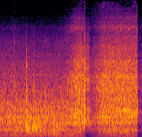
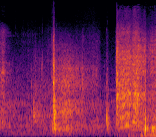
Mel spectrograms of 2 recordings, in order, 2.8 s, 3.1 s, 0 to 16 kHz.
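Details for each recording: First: 2018 BMW X6M after repair of a misfiring engine (cylinders 5–8, low compression), with valve lapping done: engine settles into a steady, calm idle with no misfire or knock amid shop noise; may run slightly rough until valves bed in. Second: 2018 BMW X6M V8 towed in with rough idle and low compression after spark plugs and coils were replaced elsewhere; it cranks and settles into an uneven idle, with misfires logged on cylinders 5, 6 and 7 and injection cut-off: burnt exhaust valve.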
